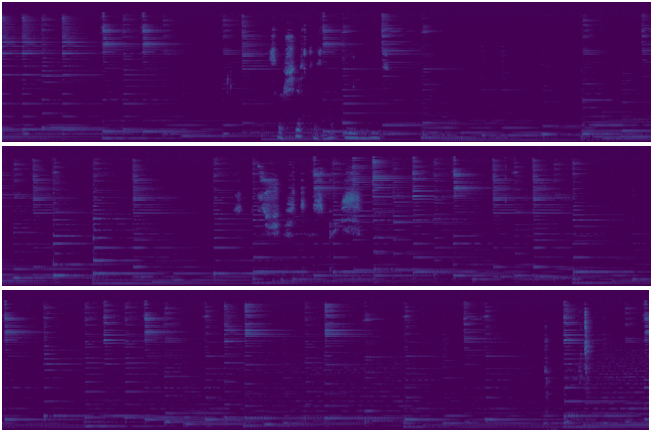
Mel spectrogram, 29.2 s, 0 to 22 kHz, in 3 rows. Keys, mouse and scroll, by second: 0.9 ctrl+z, 5.4 space, 8.0 space, 13.4 space.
